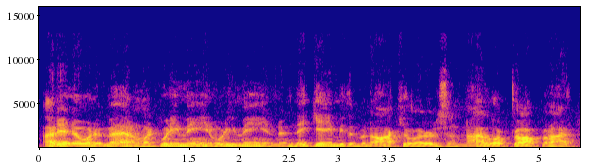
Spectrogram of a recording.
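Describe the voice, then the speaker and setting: An American man in his forties talks casually to live viewers in a roomy, echoing space with faint noise behind him. He tells stories in a halting, conversational way, often doubling back on his words. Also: medium pitch, fairly even intonation, fairly bright tone. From Ohio, United States. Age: 40s. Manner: halting, repeats himself, conversational. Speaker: host of a paranormal storytelling live stream. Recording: roomy echo, light background noise.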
